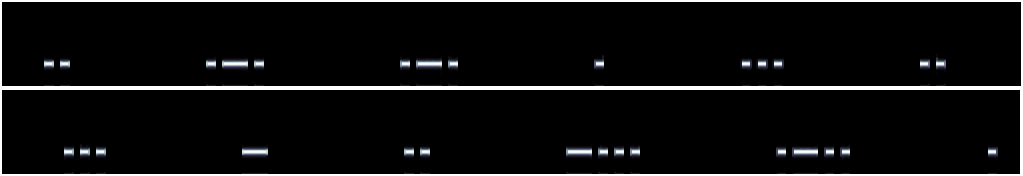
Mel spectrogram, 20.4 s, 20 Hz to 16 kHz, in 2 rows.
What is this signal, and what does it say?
Morse code, heard as a keyed tone, about 15 wpm, spaced as for 5 wpm, 1000 Hz. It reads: IRRESISTIBLE
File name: qotdfiles / 5wpm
